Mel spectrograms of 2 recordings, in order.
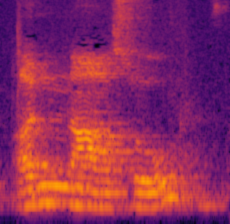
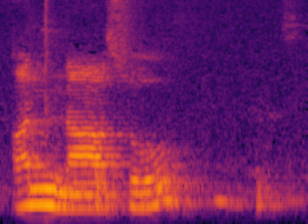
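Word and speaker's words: النَّاس: And it becomes an-nasu. Because when you read it together, you don't pronounce the lam, you pronounce noon twice. And one dhamma goes away, so this becomes an-nasu.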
